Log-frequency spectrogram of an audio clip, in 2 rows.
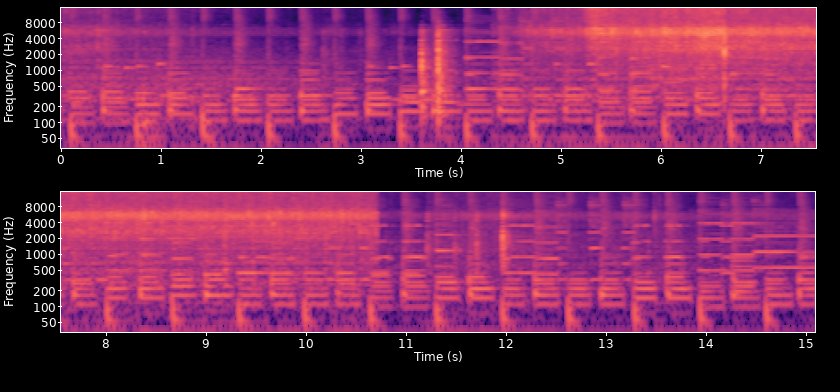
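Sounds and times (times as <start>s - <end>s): food sizzling in a frying pan: 0.0s - 0.8s, 4.6s - 10.7s
background music with steady beat: 0.0s - 15.0s.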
